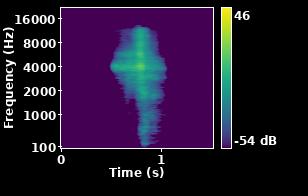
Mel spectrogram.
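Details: Jaw noise during exhalation, demonstrated by a speech therapist during voice-therapy breathing exercises, with a little voice added; acted demonstration, not a patient.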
